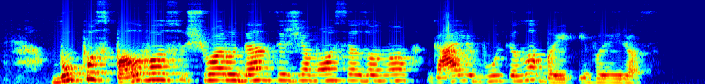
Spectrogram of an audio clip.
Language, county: Lithuanian, Vilnius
